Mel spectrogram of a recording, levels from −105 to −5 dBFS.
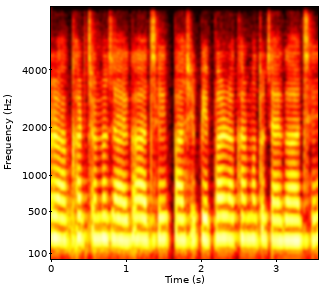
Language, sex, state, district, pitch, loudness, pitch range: Bengali, male, West Bengal, Jhargram, 215 Hz, -16 LUFS, 210-220 Hz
